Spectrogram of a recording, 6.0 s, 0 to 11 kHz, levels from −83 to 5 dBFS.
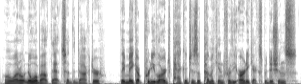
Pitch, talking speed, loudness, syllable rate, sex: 135 Hz, 210 wpm, -18 LUFS, 6.1 syllables/s, male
